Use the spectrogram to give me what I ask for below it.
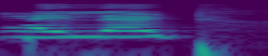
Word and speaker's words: islet: Islet or islet. It is islet. So S is silent letter here.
